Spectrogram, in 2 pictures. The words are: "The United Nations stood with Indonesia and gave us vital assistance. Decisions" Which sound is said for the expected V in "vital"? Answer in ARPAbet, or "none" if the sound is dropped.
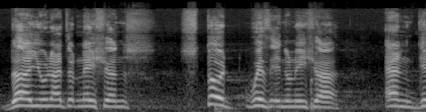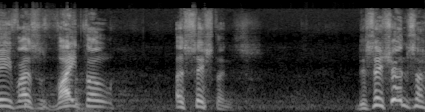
V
